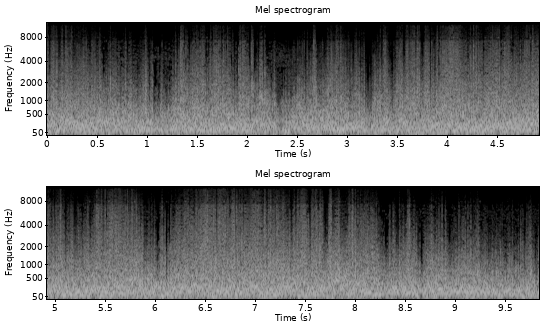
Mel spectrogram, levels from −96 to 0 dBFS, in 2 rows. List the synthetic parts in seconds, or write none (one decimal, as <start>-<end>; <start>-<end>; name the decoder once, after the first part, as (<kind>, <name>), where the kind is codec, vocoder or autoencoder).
2.4-3.3 (autoencoder, DAC-VAE)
